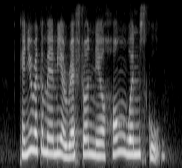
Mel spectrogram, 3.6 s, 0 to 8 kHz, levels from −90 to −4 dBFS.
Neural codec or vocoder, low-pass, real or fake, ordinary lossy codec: none; 7.2 kHz; real; Opus, 24 kbps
